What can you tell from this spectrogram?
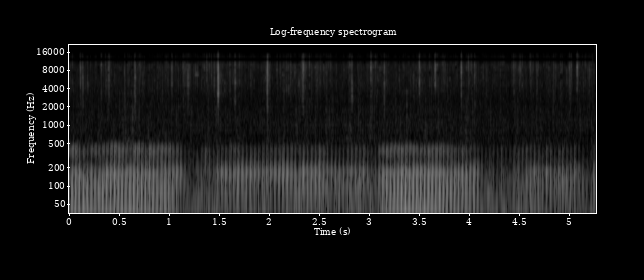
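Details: Cat asleep in front of a crackling fireplace, purring: a deep, steady low rumble that swells and softens in alternating phases about every second, with sharp crackles and pops from the fire scattered over it.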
